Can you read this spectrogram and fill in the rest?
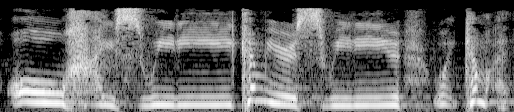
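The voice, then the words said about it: Baby talk voice. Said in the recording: “in your best baby talk voice”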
